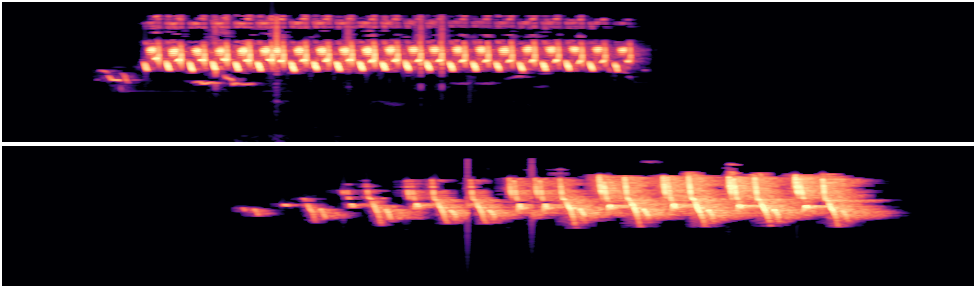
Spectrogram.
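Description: Two Swamp Sparrow songs, each a slow, even trill of rapidly repeated sweet chip notes lasting about three seconds; the second rises in pitch and loudness.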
